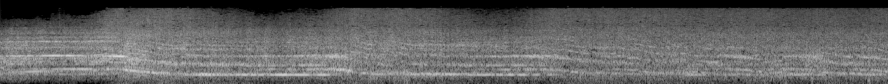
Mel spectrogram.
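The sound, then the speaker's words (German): Old Formula 1 racing cars accelerating past, their loud, high-pitched engine whine sweeping downward in pitch as each car passes, then holding a continuous, dense roar. “Ein aggressives Rudel der alten Formel 1. Wie klingt das mit dem Doppler-Effekt? Haben Sie es als Einspielung? Ja, wir hören mal kurz rein.”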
